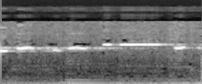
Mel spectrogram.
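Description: A single high whistling tone held steady, stepping briefly higher about a second in, over a low hum.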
